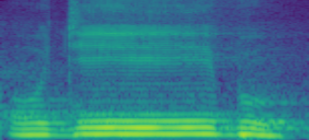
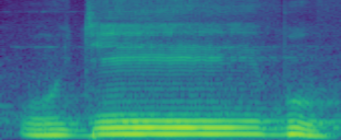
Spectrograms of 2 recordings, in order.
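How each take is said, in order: No difference in how they are said.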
